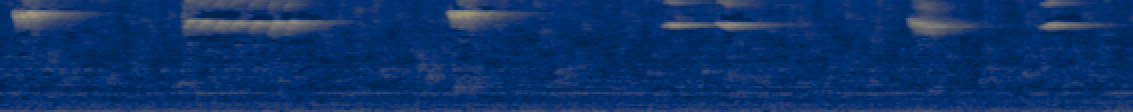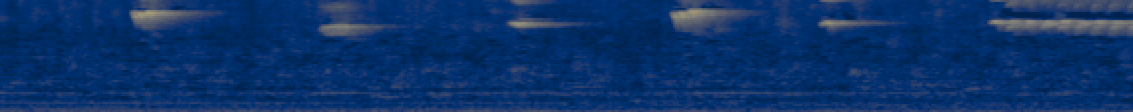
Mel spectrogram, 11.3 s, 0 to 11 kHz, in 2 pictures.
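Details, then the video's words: Brown-throated sunbird in a pre-dawn training recording, firing about a dozen rapid, shrill notes: sharp downslurred whistles mixed with short high trills, ending in a buzzy phrase, all very high-pitched. "masteran pedas kicau konin dacok, kolibri ninja 2tak dada coklat full tembakan rapat di saat sahur"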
